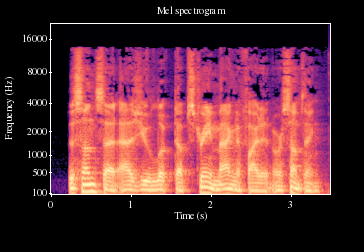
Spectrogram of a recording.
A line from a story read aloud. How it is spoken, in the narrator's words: I replied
